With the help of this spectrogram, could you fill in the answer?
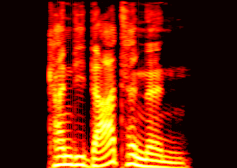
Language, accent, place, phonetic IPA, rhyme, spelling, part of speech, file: German, Germany, Berlin, [kandiˈdaːtɪnən], -aːtɪnən, Kandidatinnen, noun, De-Kandidatinnen.ogg
- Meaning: plural of Kandidatin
